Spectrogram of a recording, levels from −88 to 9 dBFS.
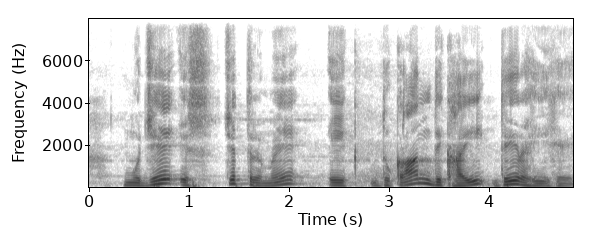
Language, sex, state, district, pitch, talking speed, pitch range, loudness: Hindi, male, Madhya Pradesh, Dhar, 115 Hz, 125 wpm, 100-155 Hz, -20 LUFS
